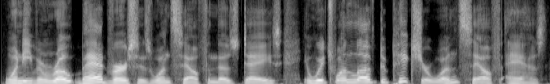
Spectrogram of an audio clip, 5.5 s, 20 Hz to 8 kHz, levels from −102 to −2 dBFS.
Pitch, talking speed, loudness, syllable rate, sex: 170 Hz, 185 wpm, -19 LUFS, 5.7 syllables/s, female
